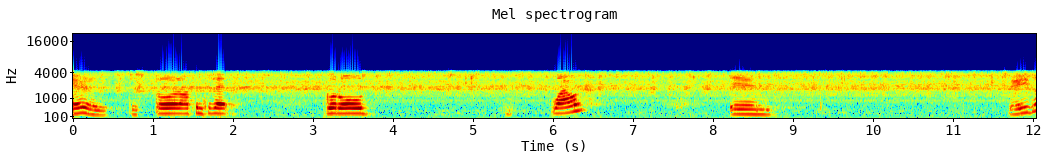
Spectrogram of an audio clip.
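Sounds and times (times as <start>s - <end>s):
chicken frying in hot grease: 0.0s - 12.0s.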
